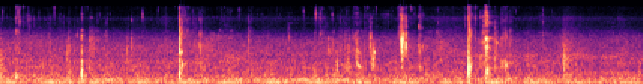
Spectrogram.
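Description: A person chewing bakso meatballs close to the microphone, with a few sharp clicks in between, over a steady low hum.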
